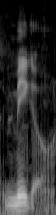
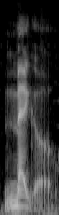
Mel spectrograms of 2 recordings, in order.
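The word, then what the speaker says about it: Mego: was mispronouncing their name it's Migo not Meo now let's head over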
